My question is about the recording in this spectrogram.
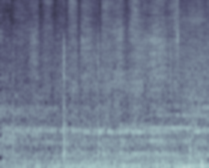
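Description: A word being written in chalk on a blackboard: scratching strokes with a few light ticks as the chalk meets the board.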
